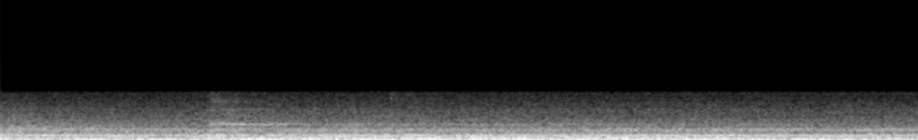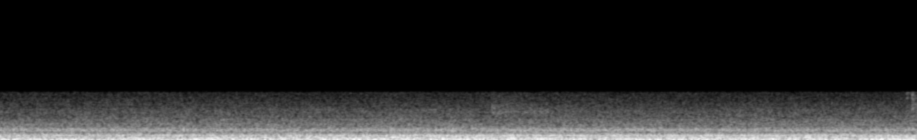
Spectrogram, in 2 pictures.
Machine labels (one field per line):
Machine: fan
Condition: abnormal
